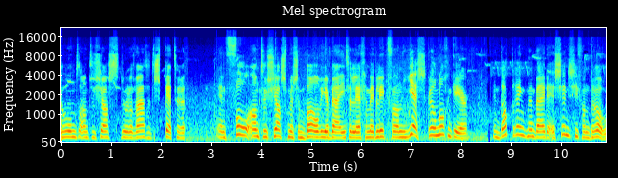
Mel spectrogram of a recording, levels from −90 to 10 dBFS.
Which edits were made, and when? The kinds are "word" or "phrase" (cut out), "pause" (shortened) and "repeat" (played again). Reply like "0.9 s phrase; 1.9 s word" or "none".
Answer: 1.8 s word; 5.7 s word; 6.3 s word; 8.6 s pause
